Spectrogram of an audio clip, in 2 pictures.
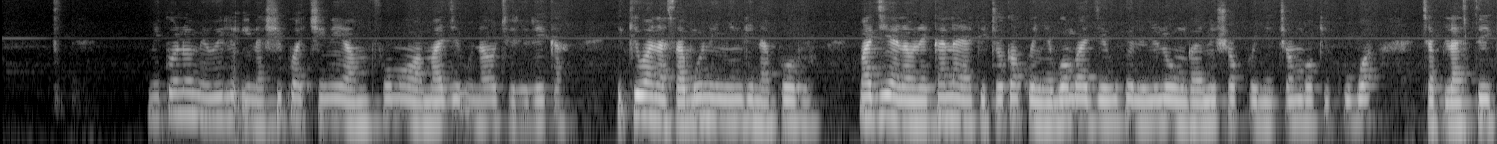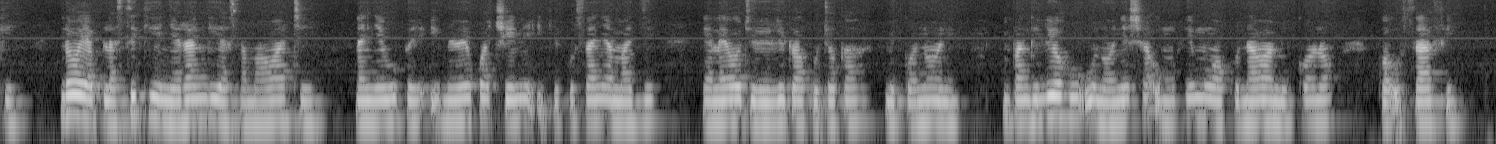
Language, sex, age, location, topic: Swahili, female, 18-24, Nairobi, health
